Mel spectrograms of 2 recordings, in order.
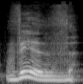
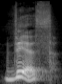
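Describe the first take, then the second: First: The th sound is voiced. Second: The th sound is unvoiced. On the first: "with that th making the voiced sound" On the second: "th sound is unvoiced"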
